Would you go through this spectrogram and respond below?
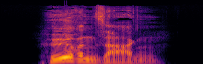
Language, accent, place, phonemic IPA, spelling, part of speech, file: German, Germany, Berlin, /ˈhøːrənˌzaːɡən/, Hörensagen, noun, De-Hörensagen.ogg
- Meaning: hearsay; report; that which one has heard from others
